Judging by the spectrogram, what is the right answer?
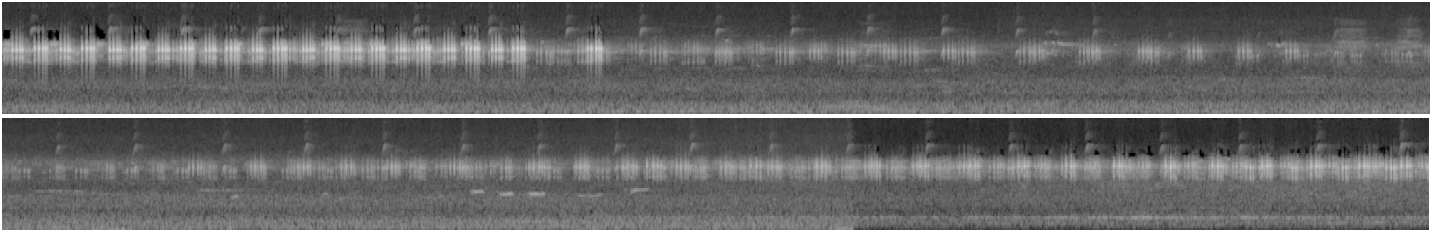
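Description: Wetland ambience of high, rapidly pulsing animal calls repeating several times a second. The calls are loud at first, drop away after about five seconds, and build again near the end.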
